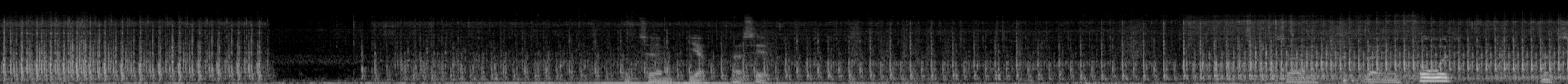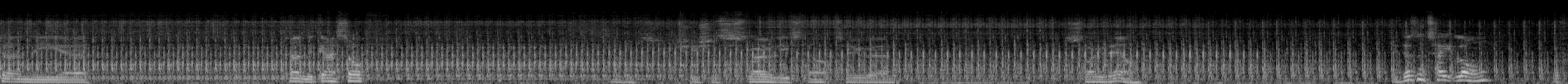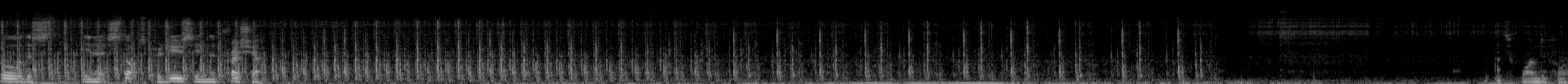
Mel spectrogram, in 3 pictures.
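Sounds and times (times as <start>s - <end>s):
model steam engine running fast: 0.0s - 2.8s, 3.6s - 43.5s.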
